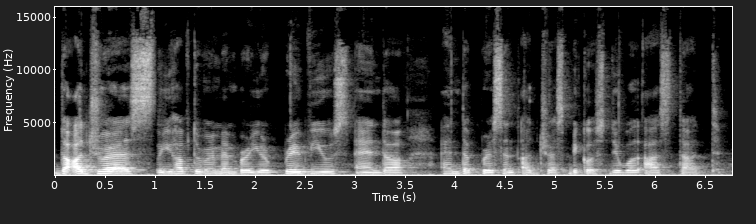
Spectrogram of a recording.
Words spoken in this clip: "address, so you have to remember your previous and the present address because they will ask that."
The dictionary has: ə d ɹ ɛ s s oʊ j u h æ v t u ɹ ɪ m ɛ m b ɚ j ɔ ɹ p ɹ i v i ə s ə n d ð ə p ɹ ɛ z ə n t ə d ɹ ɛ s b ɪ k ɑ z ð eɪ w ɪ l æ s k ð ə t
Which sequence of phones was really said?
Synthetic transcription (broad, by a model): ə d ɹ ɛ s s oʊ j u h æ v t u ɹ ɪ m ɛ m b ɚ j ɔ ɹ p ɹ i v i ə s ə n d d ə p ɹ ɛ s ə n t ə d ɹ ɛ s b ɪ k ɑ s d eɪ w ɪ l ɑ s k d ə t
